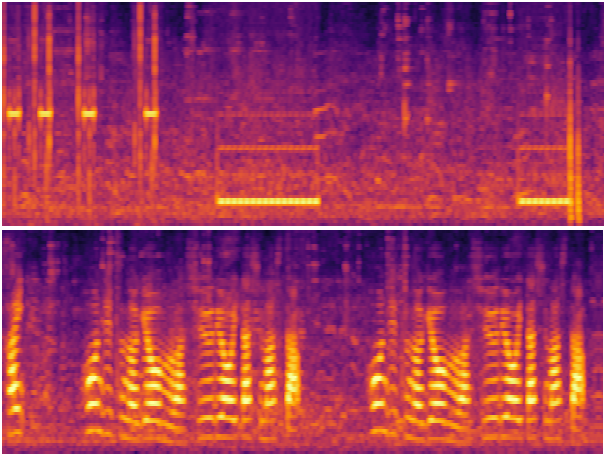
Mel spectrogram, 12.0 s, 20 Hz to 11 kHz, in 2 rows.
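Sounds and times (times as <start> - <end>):
telephone keypad dialing tones: 0.0 - 1.6, 2.2 - 3.2, 5.2 - 5.8
faint noise: 0.0 - 12.0
telephone ringback tone: 5.2 - 5.8
speech: 7.3 - 9.2, 9.8 - 12.0.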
